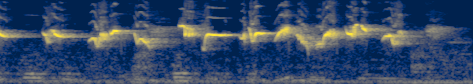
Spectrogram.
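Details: Energetic robin song for luring and as a master for training birds: an even whistle leading into a continuous rapid chain of down-slurred, warbling whistles lasting about three seconds.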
